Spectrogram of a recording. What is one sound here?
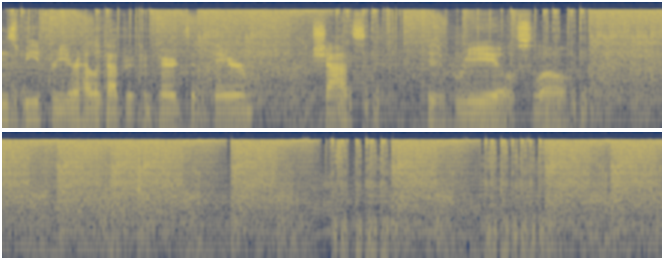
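Electronic music plays from an arcade game.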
